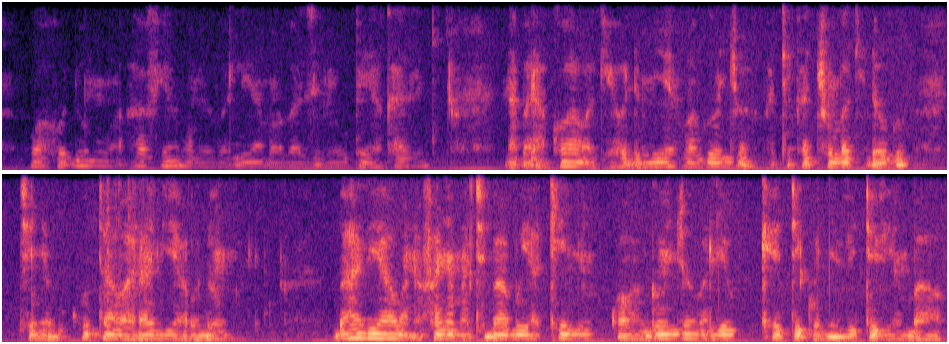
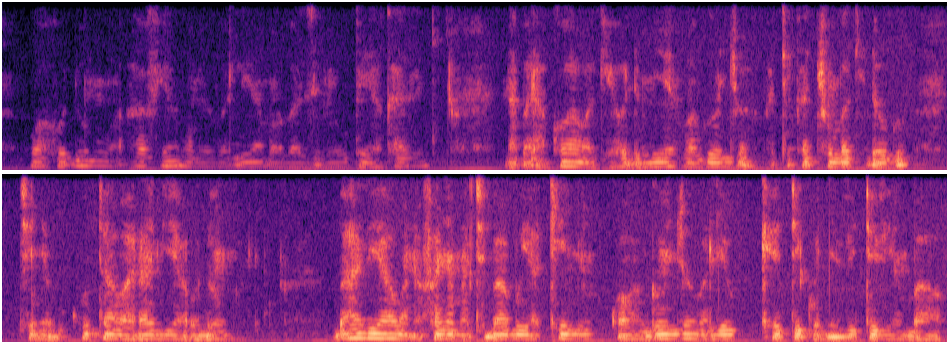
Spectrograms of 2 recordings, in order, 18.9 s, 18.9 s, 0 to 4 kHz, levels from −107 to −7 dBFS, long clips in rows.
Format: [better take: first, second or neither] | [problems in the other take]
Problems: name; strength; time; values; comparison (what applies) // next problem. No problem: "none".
second | background sound (Bicycle); 20 dB below the speech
